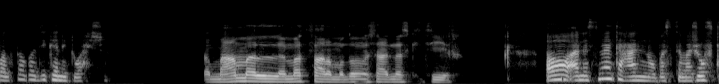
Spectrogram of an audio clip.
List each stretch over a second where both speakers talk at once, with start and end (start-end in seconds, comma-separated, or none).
none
